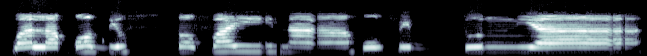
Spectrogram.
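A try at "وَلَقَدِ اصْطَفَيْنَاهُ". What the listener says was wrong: Ya, jangan terikut tebal. Walaqadi di walaqadistofainahu. Di ujung lidahnya, makrot dalnya majuin lagi. Jangan terlalu banyak punggung lidahnya. Dadidu, dadidu. Disto, disto, disto. Begitu short sukun baru angkat. Disto, disto.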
